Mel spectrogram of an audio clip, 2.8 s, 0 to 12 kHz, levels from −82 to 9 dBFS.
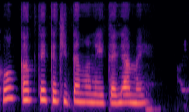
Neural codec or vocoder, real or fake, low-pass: codec, 24 kHz, 0.9 kbps, WavTokenizer, medium music audio release; fake; 10.8 kHz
